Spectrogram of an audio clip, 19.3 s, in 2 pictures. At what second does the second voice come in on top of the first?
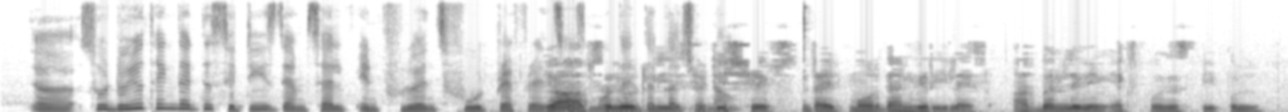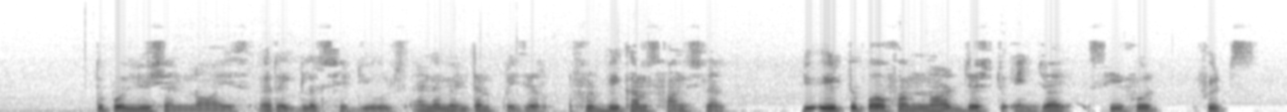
4.1 s

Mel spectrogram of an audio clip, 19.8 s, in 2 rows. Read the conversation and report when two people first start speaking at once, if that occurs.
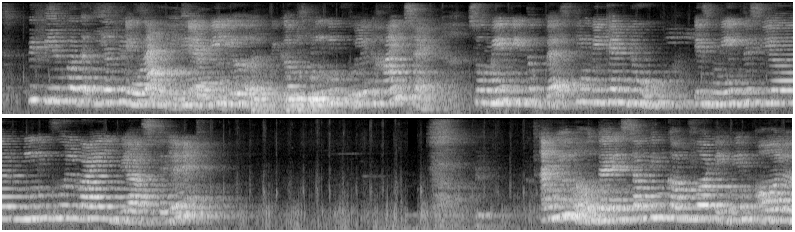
1.5 s

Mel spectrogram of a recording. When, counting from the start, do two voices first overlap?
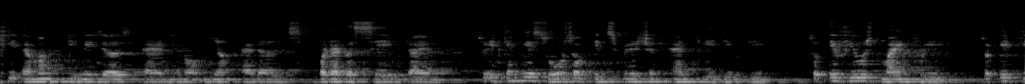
none

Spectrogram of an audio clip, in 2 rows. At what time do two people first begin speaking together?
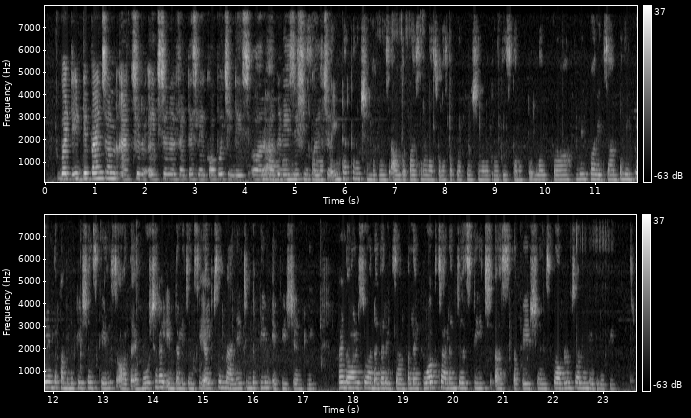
4.3 s

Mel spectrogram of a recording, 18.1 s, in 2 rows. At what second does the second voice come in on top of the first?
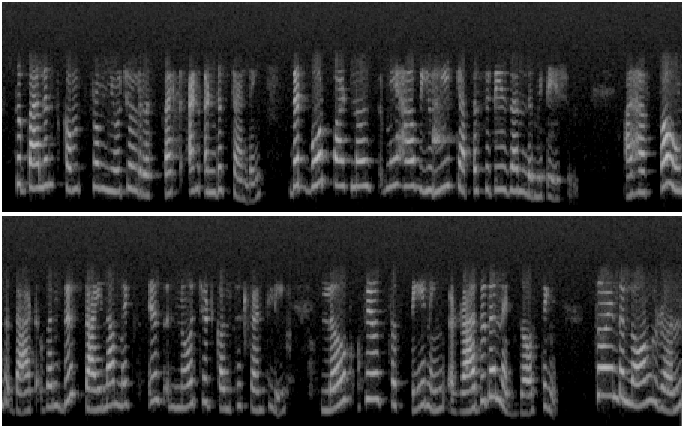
none

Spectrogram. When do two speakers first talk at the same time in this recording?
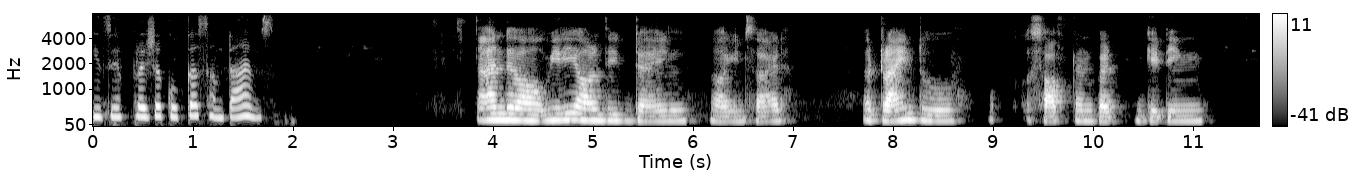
none

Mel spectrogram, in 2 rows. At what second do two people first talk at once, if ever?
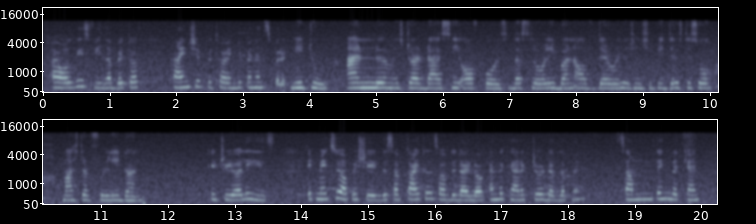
none

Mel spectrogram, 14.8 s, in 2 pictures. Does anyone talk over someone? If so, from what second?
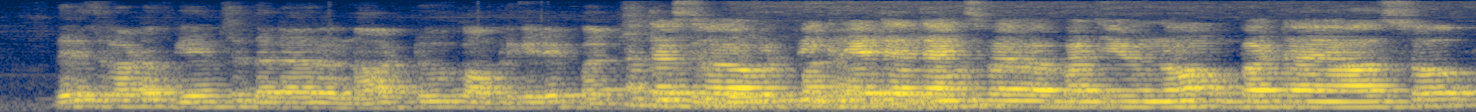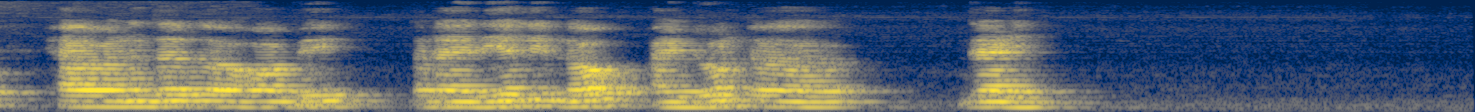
3.1 s

